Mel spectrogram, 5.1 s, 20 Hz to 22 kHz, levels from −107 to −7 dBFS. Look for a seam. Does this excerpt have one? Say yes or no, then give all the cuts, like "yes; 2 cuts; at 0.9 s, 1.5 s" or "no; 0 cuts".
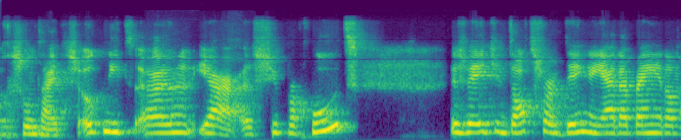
no; 0 cuts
